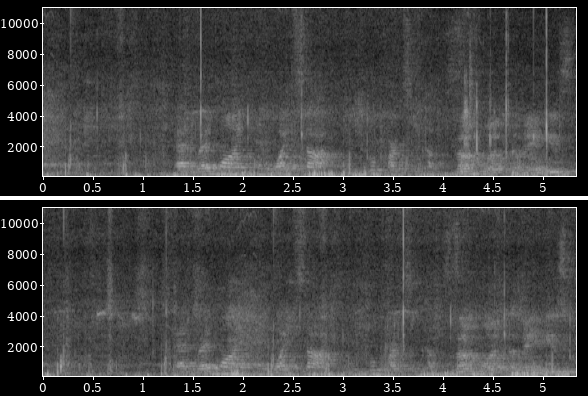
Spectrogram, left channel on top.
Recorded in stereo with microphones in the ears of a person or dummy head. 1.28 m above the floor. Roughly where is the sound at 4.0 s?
Right.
